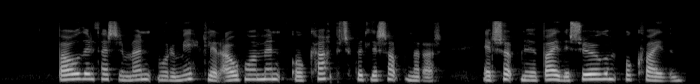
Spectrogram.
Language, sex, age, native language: Icelandic, female, 18-19, Icelandic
